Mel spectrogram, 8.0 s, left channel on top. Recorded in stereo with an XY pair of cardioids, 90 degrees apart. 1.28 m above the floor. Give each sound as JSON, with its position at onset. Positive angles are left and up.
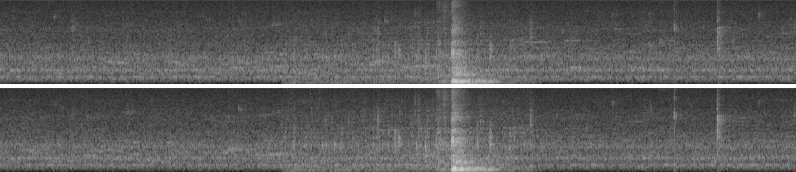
{"t": 2.8, "sound": "boiling", "azimuth_deg": -45, "distance_m": 1.7}
{"t": 4.4, "sound": "a door slam", "azimuth_deg": -45, "distance_m": 4.0}
{"t": 6.7, "sound": "a clap", "azimuth_deg": -55, "distance_m": 3.5}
